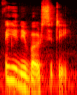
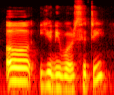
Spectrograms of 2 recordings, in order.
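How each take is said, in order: First: The two words are joined into one unit. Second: The two words are said as separate units. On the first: The speaker calls it right. "club a and university together" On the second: The speaker calls it wrong. "Instead of saying"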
